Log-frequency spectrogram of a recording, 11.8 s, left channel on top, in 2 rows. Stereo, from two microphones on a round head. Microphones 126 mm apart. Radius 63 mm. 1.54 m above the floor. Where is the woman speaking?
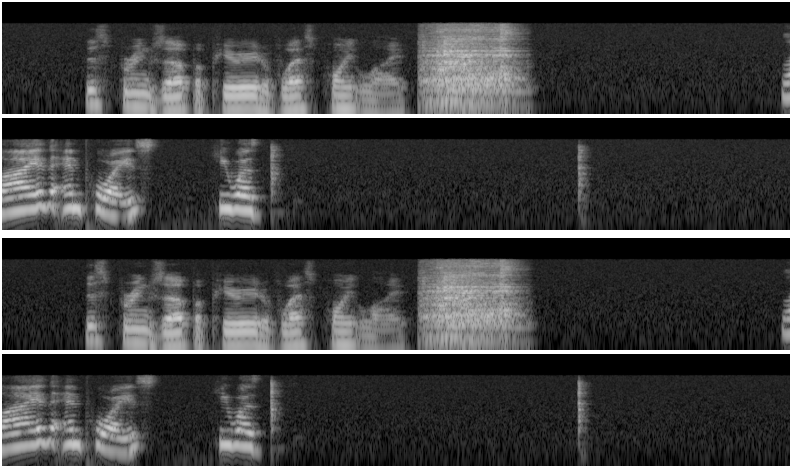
55° left (ahead or behind), 1.3 m.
